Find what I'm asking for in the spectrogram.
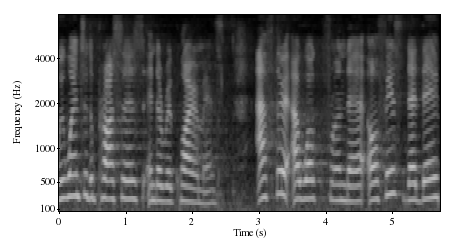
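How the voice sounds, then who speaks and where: Someone with a Spanish accent talks at a moderate pace with ordinary pitch variation. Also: woman, high pitch for a woman. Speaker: college student, youth program participant. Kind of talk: personal storytelling testimony. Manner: halting.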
